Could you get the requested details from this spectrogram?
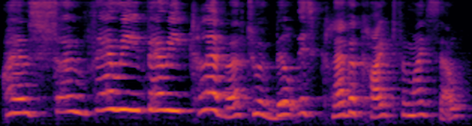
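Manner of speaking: loud, high, showing-off boast; Mister Clever boasting loudly to his friend. A narrator's reading. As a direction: brag about the kite, chest puffed out. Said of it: "boasted Mister Clever".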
